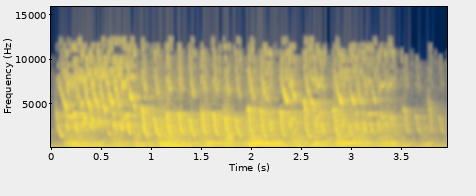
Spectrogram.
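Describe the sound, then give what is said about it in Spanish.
A robin, perched on snow-covered balcony railings, sings a rapid, continuous stream of high chirps and trills, fairly loud, with no voices present. “Se sentó en las rejas del balcón, que estaba cubierto de nieve, y empezó a cantar.”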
